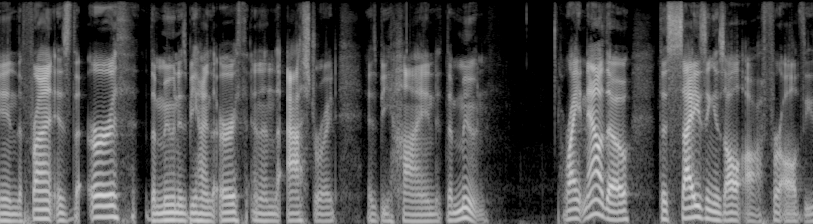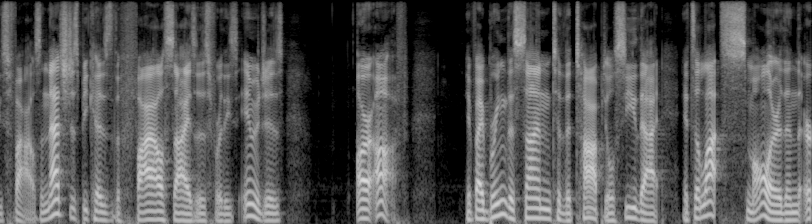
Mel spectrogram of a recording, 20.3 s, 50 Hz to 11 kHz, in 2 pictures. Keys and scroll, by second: 15.5 super+z, 20.2 super+z.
